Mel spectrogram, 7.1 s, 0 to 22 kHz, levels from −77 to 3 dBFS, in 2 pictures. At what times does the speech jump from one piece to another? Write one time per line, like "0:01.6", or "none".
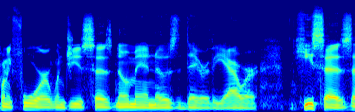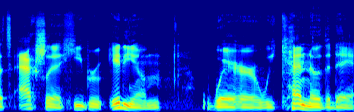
0:02.9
